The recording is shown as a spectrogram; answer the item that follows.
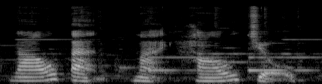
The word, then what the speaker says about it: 老板买好酒: As a result, the full phrase is pronounced second, third, third, second, third. 老板买好酒.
